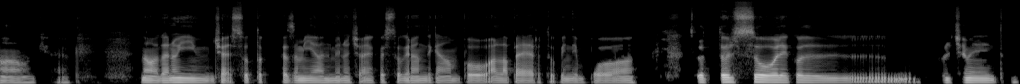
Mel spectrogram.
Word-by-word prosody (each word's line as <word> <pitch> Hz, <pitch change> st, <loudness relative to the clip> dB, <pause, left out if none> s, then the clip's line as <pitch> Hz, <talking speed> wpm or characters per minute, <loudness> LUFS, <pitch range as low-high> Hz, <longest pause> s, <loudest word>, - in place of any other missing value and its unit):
Ah, 85 Hz, -1 st, -2 dB
okay, 90 Hz, -1 st, -15 dB
okay. -, -, -21 dB, 0.6 s
No, 95 Hz, -3 st, +2 dB
da 95 Hz, +1 st, +2 dB
noi 95 Hz, -2 st, +2 dB
cioè -, -, -1 dB
sotto 90 Hz, -, -5 dB
casa 95 Hz, 0 st, -3 dB
mia 95 Hz, 0 st, +1 dB
almeno 90 Hz, 0 st, -2 dB
c'è 90 Hz, +1 st, -5 dB
questo 85 Hz, -1 st, -5 dB
grande 90 Hz, 0 st, -1 dB
campo 90 Hz, -1 st, -2 dB
all'aperto, 90 Hz, -1 st, -2 dB
quindi 85 Hz, +1 st, -4 dB
un 85 Hz, -, -7 dB
po' 90 Hz, +1 st, -2 dB, 0.5 s
sotto 110 Hz, -, +3 dB
il 105 Hz, -, +6 dB
sole, 105 Hz, -1 st, +6 dB
col 100 Hz, +9 st, -1 dB, 0.3 s
col 95 Hz, -2 st, -5 dB
cemento. 95 Hz, -2 st, +1 dB
95 Hz, 145 wpm, -26 LUFS, 90-95 Hz, 0.6 s, il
